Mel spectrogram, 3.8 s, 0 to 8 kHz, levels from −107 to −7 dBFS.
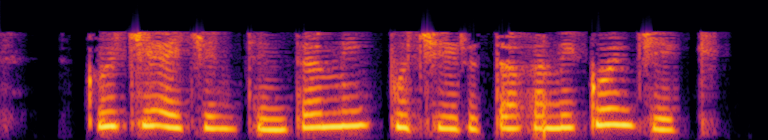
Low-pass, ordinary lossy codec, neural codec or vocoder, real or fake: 7.2 kHz; AAC, 16 kbps; vocoder, 24 kHz, 100 mel bands, Vocos; fake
